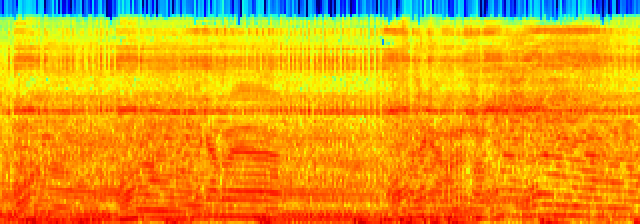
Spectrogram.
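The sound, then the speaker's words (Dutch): A small two-stroke Kreidler moped engine runs loud while being ridden on a sunny day, its buzzing whine rising and falling as the throttle is opened and eased off several times. “ik heb een stukje op de, op de Kruidler gereden”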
